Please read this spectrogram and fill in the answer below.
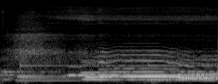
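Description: A woman humming a wordless vocal line over held digital piano chords, with a short breath in just before her voice comes in, about a second in.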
